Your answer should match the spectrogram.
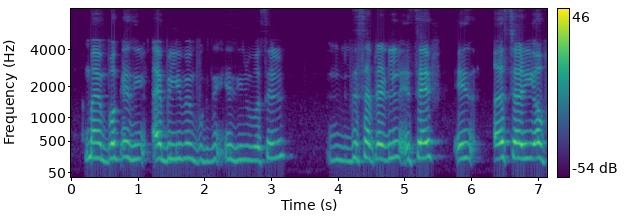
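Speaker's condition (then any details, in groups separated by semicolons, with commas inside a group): Traumatic brain injury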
